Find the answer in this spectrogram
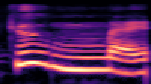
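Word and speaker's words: kümme: Она все время меня поправляла, что надо вот это кюме, и обязательно ме, удвоено вот это вот.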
